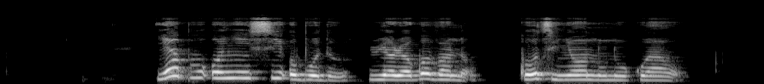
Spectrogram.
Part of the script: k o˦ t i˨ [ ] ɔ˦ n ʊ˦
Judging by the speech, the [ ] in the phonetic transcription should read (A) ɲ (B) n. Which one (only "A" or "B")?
A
